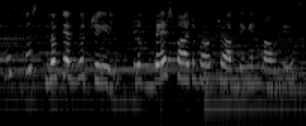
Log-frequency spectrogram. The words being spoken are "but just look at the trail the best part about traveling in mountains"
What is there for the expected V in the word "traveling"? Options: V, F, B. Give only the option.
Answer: B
